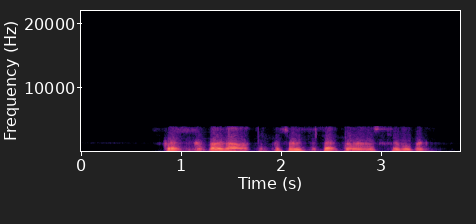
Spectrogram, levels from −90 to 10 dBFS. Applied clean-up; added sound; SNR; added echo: neural separator model SepFormer WHAMR!.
